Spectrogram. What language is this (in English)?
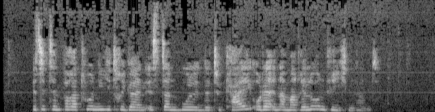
German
